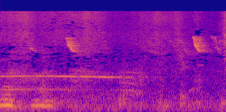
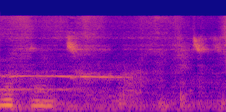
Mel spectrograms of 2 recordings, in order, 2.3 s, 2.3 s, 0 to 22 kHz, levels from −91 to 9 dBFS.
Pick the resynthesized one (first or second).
second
